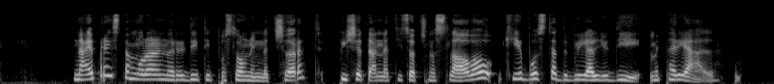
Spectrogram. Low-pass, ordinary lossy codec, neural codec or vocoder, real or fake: 10.8 kHz; MP3, 64 kbps; codec, 24 kHz, 3 kbps, HILCodec; fake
